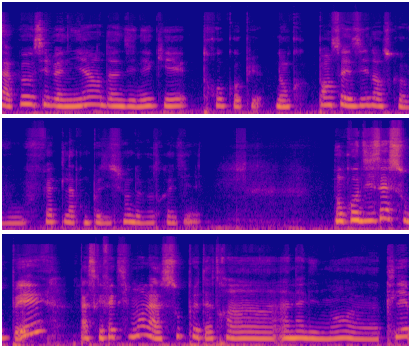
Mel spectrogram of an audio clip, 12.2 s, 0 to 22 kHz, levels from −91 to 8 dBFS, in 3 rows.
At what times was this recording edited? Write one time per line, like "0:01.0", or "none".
0:02.7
